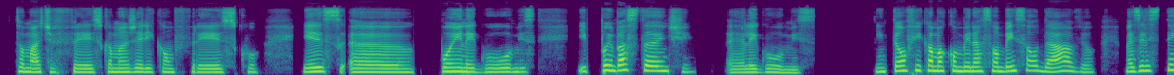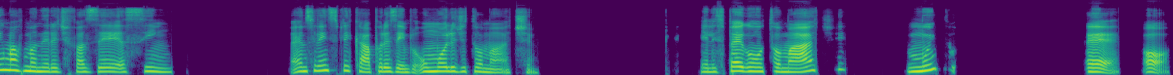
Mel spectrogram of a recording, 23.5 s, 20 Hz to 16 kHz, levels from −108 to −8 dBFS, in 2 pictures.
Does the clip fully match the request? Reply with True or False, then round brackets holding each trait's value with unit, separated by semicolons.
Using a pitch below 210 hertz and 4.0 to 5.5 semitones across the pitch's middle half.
False (190 Hz; 3.5 semitones)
